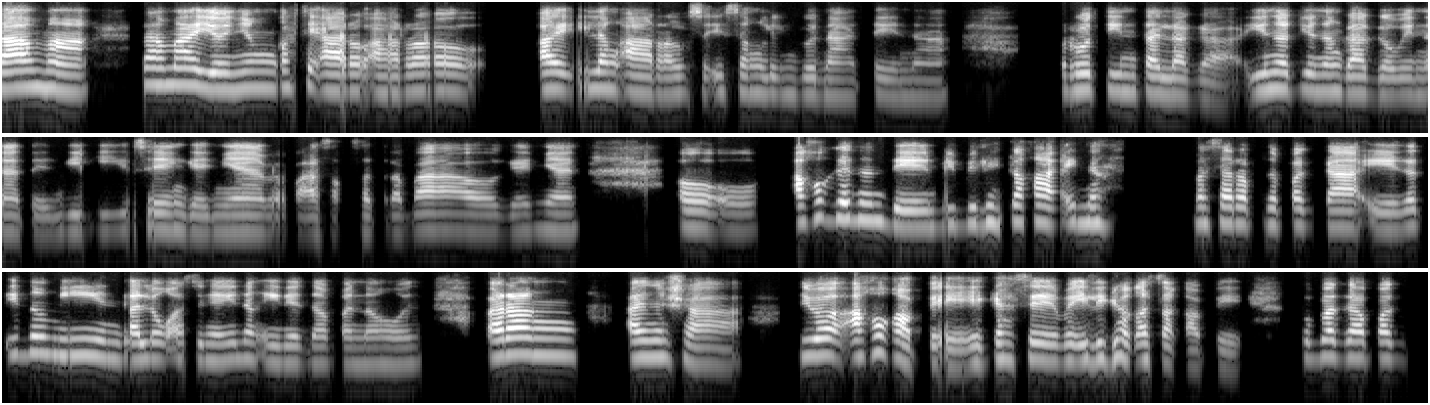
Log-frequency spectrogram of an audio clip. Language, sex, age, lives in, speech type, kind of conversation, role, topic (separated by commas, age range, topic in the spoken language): Filipino, female, 35-39, Philippines, conversation, unstructured, none, Ano ang ginagawa mo para maging masaya sa trabaho?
